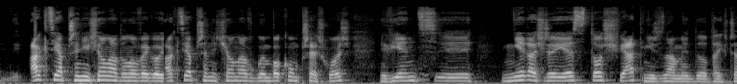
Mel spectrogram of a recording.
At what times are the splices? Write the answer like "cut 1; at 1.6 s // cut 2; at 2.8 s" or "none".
cut 1; at 1.6 s // cut 2; at 5.4 s // cut 3; at 6.4 s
